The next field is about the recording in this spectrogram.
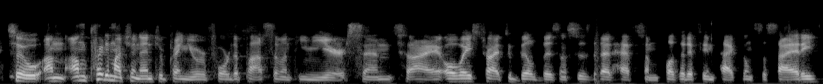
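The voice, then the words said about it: Speaks with a noticeable foreign accent. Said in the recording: “everybody can tell he has an accent”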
